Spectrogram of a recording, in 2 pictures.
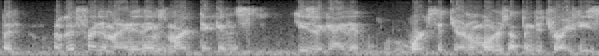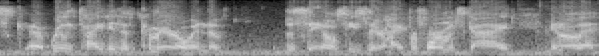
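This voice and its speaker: In a room with audible echo and noticeable background noise, a man with a fairly high pitch keeps a moderate pace, very even loudness and ordinary pitch variation. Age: 70s. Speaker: customer, car enthusiast. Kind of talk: casual chat.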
